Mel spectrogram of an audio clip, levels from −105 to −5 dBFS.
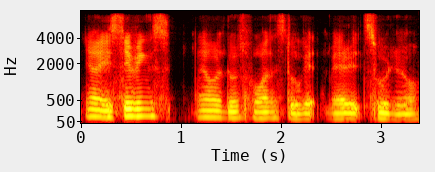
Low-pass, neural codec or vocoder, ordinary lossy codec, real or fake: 7.2 kHz; codec, 16 kHz, 4.8 kbps, FACodec; none; fake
